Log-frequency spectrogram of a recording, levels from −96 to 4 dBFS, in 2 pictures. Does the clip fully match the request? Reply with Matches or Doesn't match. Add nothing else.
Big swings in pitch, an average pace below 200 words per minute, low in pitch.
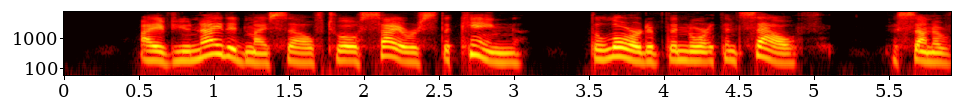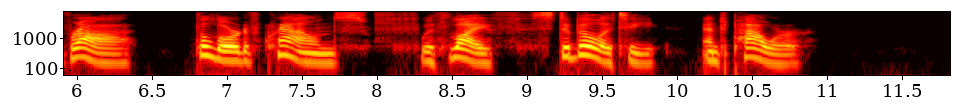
Doesn't match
